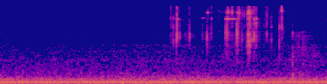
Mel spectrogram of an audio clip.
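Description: Small metal charms clinking together in the hand: a short run of light jingles starting a little over halfway through.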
